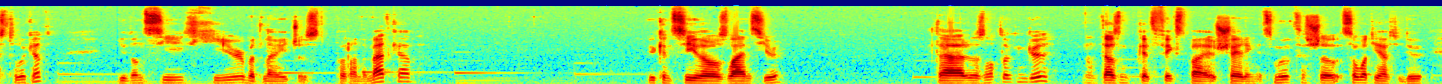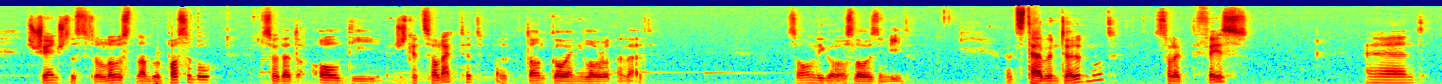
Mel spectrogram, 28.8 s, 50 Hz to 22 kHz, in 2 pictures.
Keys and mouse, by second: 2.5-6.4 drag, 7.1-10.5 middle drag, 11.7-12.9 drag, 15.2-17.5 drag, 18.5-21.6 middle drag, 21.6-22.0 drag, 22.3-22.7 middle drag, 23.1-23.7 shift+middle drag, 24.0 Tab, 25.7 click, 26.5 right click, 27.6 i.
